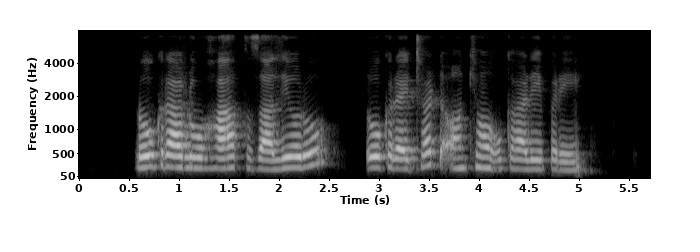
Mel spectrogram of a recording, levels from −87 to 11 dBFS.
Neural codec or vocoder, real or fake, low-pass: codec, 16 kHz, 0.9 kbps, LongCat-Audio-Codec; fake; 7.2 kHz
